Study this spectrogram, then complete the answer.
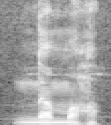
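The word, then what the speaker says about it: নমঃ: ভিডিওটি শুরু করা যাক বিসর্গ বিসর্গ সংস্কৃত ও এর উচ্চারণ হবে অর্ধহ যেমন যুক্তি সংস্কৃত শব্দ নম এটাতে সংস্কৃত উচ্চারণ হবে নমহ নাম নমহ এরকম ভাবে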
